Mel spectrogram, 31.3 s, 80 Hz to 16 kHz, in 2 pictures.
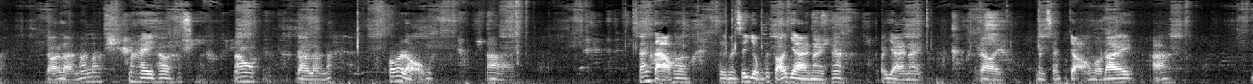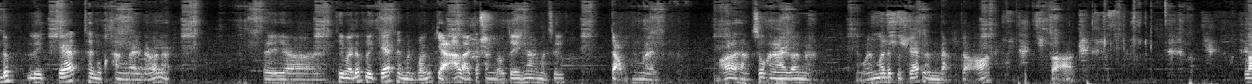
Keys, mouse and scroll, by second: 0.6 click, 3.9-6.7 shift+middle drag, 7.2-9.8 ctrl+middle drag, 9.8 click, 11.0-13.2 ctrl+middle drag, 13.2 click, 17.5-20.1 drag, 23.2-24.2 drag, 26.9-30.0 drag.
